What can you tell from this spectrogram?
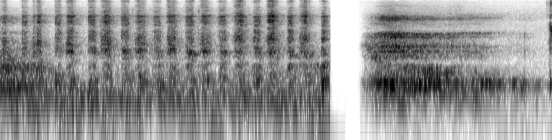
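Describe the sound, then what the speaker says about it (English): Hand sanding of a wooden serving tray to strip off ATG tape adhesive produces quick, rhythmic rasping strokes, a short pause, then a longer, steadier scrubbing pass, all close and clear. "the sanding is complete"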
